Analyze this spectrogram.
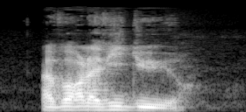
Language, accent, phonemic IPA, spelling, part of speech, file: French, France, /a.vwaʁ la vi dyʁ/, avoir la vie dure, verb, LL-Q150 (fra)-avoir la vie dure.wav
- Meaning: to die hard, to be well-ingrained, to have legs, to be difficult to get rid of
